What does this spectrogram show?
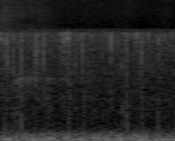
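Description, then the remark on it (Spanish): A bonfire crackles and roars steadily, with a deep rumbling base and scattered sharp pops and snaps flickering throughout. “Venga, Vamos a encender esa hoguera y vamos a escuchar a ….”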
